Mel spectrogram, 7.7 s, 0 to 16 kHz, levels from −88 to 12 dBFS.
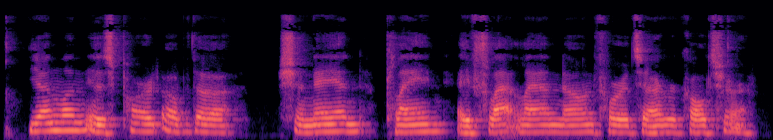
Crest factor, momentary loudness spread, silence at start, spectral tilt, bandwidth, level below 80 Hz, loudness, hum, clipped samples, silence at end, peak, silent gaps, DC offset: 16 dB; 7 LU; 0.05 s; -6 dB/octave; 11.5 kHz; -58 dBFS; -21 LUFS; none; under 0.1%; 0.2 s; -4 dBFS; none; under 0.1%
